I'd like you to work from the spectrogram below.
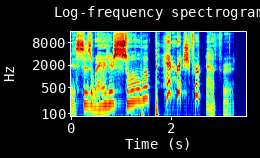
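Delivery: echoey, reverberant voice. Narrating a game scene, voicing a voice heard after a whip crack: echoey voice. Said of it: "a voice kind of echoey say".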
